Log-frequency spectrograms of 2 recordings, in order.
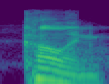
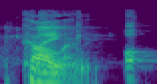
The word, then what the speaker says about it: Kullin: Kullin as well, or yep, how do you pronounce it? Kullin. Kullin.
